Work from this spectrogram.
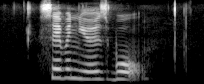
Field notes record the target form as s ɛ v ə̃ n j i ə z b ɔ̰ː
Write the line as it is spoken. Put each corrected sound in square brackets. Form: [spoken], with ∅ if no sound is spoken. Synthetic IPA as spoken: s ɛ v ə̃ n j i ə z [w] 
